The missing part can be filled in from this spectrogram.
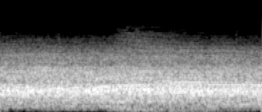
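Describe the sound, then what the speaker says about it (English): A large cricket crowd at a Bangladesh versus England one-day international roars and cheers continuously, a dense, loud wash of noise with no clear breaks. "Listen to the crowd now, delighted that he was given not out"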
